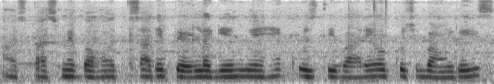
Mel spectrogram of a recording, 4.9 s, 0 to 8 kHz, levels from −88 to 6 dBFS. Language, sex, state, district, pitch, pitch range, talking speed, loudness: Hindi, female, Punjab, Fazilka, 180 Hz, 180-190 Hz, 180 wpm, -17 LUFS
